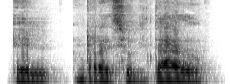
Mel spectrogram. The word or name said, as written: El resultado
